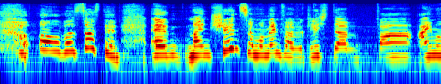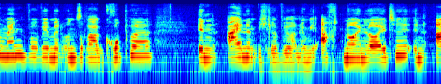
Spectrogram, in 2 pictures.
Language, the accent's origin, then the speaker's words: German; Wuppertal, North Rhine-Westphalia, Germany; Du Opfer, das sagt man bei uns in Wuppertal zumindest.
